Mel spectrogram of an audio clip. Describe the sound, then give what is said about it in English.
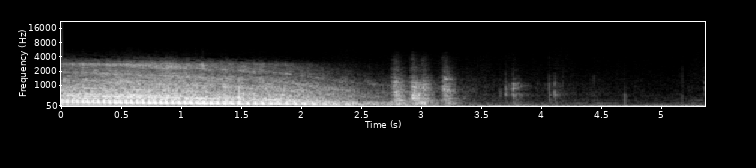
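A powerful car engine, the Green Hornet's Black Beauty racing at top speed to the home of Sturgis, roars loudly, its pitch sliding steadily downward as it winds down over a few seconds, followed by a few faint clicks and knocks. “The high-powered car, racing at top speed, easily outdistanced Maroney in the dash to the home of Sturgis, the criminal lawyer.”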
